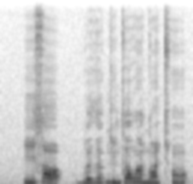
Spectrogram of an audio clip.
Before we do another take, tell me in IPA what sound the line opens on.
i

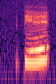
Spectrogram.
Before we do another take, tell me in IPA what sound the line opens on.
pʲ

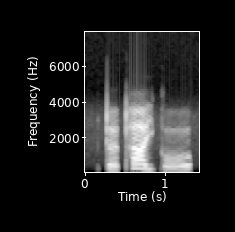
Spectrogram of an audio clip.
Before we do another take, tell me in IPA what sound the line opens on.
t̪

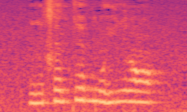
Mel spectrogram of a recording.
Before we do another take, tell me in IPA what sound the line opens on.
ĩ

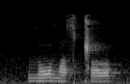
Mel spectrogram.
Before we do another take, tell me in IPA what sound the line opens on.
ðˤ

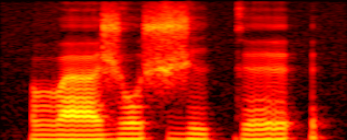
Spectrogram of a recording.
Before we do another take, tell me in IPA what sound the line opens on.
β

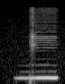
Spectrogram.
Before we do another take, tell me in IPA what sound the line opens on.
ɡ͡b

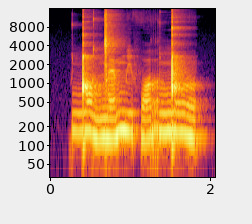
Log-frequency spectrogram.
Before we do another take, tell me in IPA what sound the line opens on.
ŋ͡ǃ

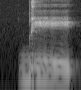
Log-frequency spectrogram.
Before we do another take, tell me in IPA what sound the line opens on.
b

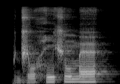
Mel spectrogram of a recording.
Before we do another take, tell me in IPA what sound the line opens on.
d͡ʒ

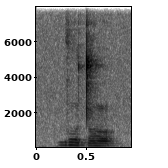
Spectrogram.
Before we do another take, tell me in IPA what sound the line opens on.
ɡ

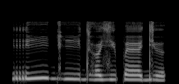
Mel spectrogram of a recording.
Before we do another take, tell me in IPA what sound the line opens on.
r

